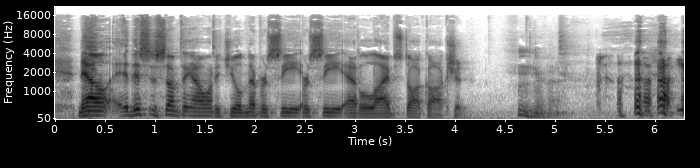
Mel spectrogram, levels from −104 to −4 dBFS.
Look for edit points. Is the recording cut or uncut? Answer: cut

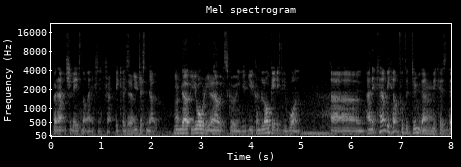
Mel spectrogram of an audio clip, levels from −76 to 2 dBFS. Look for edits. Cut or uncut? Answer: uncut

